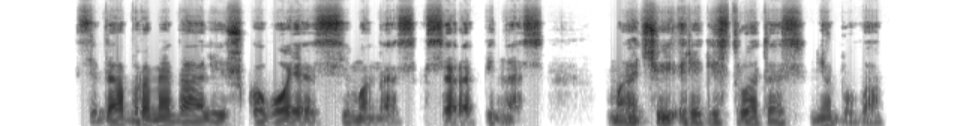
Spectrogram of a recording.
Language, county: Lithuanian, Kaunas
